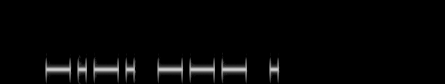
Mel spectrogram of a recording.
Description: Morse code, heard as a keyed tone, about 15 wpm, 700 Hz. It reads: COE
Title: USA Call Sign Postfixes - 3 Letters 15wpm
